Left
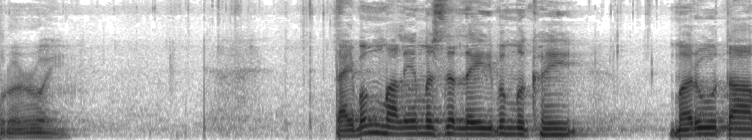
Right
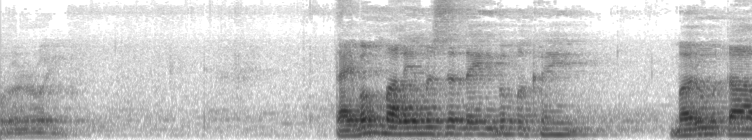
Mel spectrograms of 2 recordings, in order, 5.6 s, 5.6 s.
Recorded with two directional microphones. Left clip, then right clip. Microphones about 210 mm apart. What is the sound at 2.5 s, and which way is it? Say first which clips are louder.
Speech: left 7 dB; 45° left (ahead or behind).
